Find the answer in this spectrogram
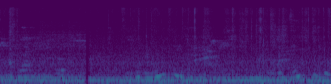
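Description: A bird calling twice in low, rising-and-falling notes over a steady low hum.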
